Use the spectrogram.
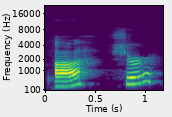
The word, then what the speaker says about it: assure: So notice the difference in pronunciation. A-sure with an A sound and insure with a in sound.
